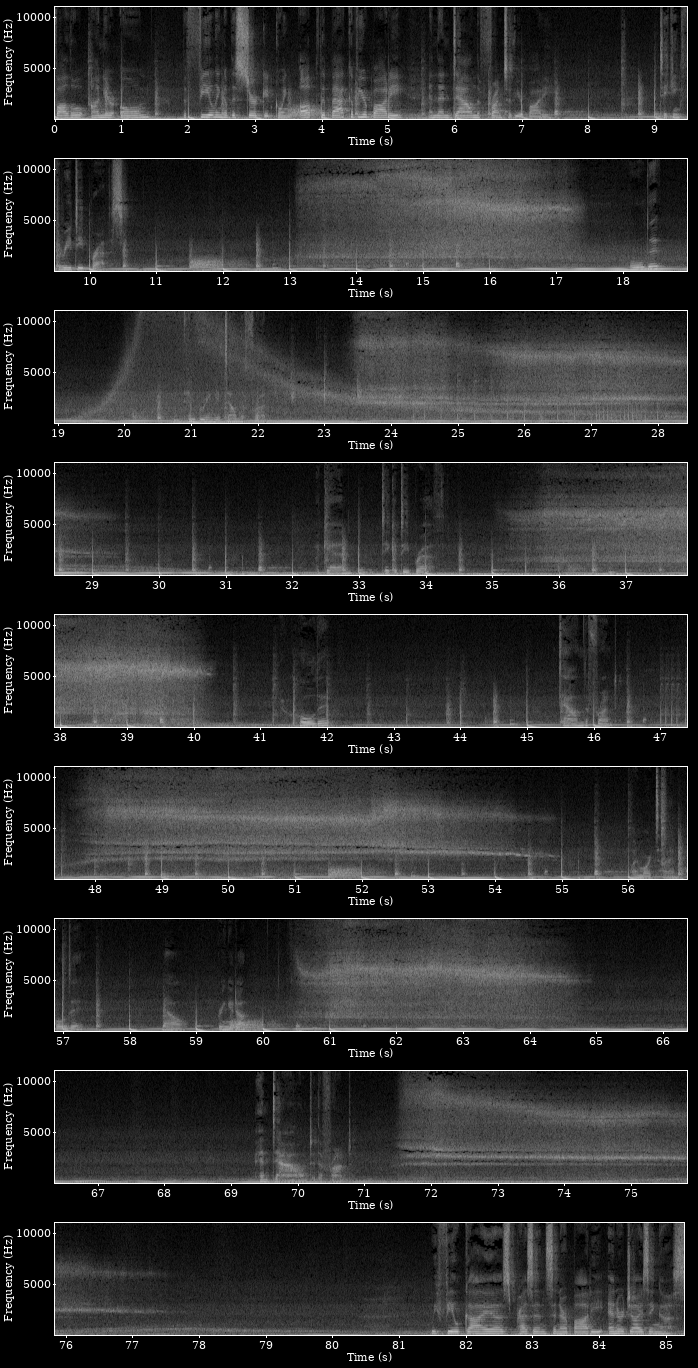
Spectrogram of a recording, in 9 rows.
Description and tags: Microcosmic Orbit with beats
this is from the guided meditation sessions i do with my partner. this one is at 60bpm
chakras, drone, white-noise, guided-meditation, 60bpm, relax, ambient, meditation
